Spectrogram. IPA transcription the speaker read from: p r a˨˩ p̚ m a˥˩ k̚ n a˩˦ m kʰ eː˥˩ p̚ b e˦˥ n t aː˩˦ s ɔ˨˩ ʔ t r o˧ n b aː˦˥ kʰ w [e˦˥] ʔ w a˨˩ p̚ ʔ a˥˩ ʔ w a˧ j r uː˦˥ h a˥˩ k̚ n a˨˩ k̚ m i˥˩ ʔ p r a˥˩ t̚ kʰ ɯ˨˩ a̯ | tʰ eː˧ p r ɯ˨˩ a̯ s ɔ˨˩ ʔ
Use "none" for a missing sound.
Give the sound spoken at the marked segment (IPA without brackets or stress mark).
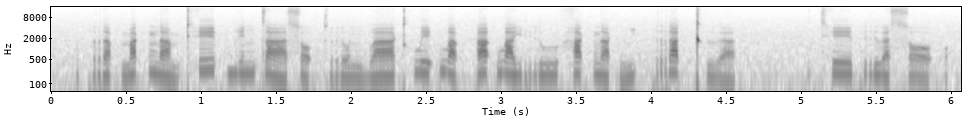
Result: e˦˥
